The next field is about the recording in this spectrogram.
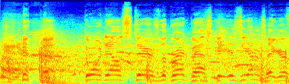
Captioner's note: chuckles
